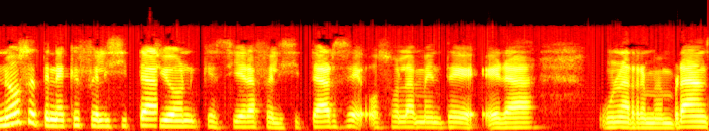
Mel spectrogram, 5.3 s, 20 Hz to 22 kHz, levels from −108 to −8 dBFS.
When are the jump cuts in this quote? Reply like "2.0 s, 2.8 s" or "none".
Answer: none

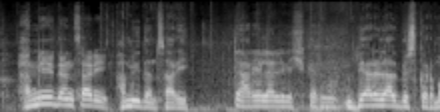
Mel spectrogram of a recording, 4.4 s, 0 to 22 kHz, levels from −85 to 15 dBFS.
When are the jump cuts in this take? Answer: none

